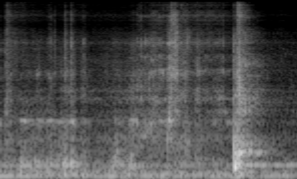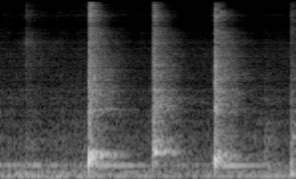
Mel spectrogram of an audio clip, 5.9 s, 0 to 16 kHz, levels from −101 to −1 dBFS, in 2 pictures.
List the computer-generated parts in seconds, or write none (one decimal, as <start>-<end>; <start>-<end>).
0.0-5.9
